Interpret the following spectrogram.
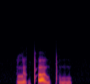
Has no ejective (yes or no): no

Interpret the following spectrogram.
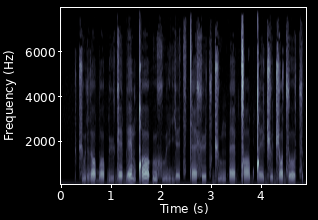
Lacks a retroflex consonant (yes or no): yes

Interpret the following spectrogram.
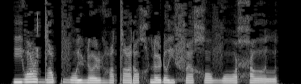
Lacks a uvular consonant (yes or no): no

